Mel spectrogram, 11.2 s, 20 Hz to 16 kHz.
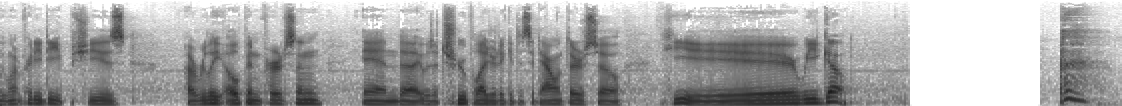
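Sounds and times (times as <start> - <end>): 
speech: 0.0 - 8.6
single loud cough: 10.6 - 11.1.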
